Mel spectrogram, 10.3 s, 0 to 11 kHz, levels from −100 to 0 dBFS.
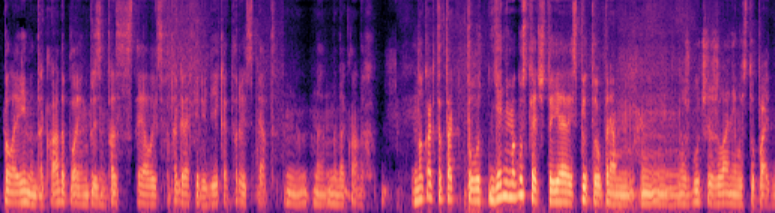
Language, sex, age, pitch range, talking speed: Russian, male, 20-39, 105-120 Hz, 155 wpm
